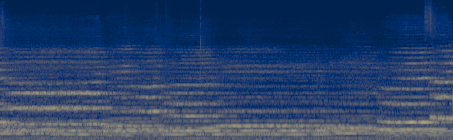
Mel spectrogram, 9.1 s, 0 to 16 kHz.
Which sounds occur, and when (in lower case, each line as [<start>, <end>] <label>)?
[0.00, 9.05] choir
[0.00, 9.05] music
[3.97, 4.08] tick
